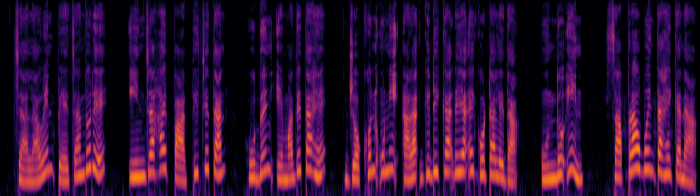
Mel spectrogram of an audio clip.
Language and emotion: Santali, surprised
